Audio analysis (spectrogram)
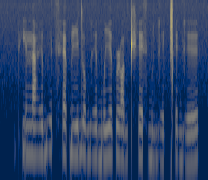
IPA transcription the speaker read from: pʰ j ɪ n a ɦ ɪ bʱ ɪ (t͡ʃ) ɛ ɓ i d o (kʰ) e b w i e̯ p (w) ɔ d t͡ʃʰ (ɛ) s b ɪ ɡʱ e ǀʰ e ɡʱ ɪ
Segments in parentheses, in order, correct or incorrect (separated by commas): incorrect, incorrect, incorrect, incorrect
